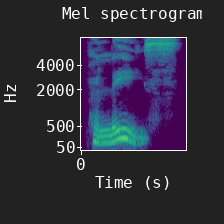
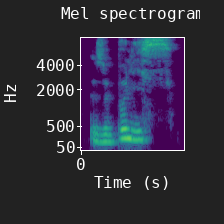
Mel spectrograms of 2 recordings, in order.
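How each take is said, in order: First: Police with the first vowel swallowed, "p'lice"; police said like "plice"; reduced first vowel. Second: The police with a full first vowel; the police said too carefully; wrong full vowel. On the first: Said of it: "on dit". (police avec le premier e avalé) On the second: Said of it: "on ne dit pas". (the police avec toutes les voyelles pleines) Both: Shown as a demonstration.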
